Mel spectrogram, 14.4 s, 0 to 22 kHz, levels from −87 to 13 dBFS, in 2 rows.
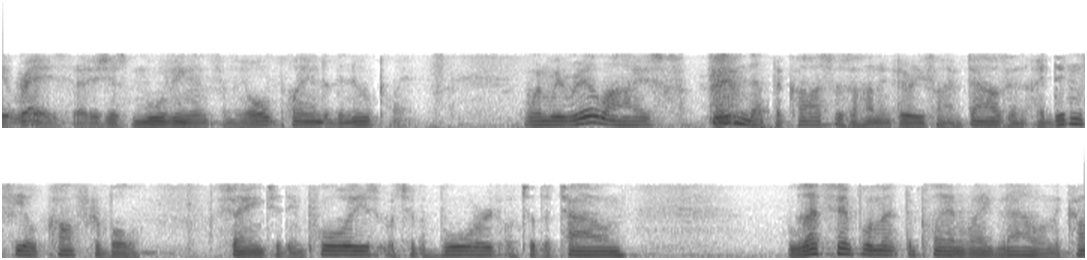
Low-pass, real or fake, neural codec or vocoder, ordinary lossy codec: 7.2 kHz; fake; codec, 16 kHz, 1.1 kbps, Voila-Tokenizer; AAC, 16 kbps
